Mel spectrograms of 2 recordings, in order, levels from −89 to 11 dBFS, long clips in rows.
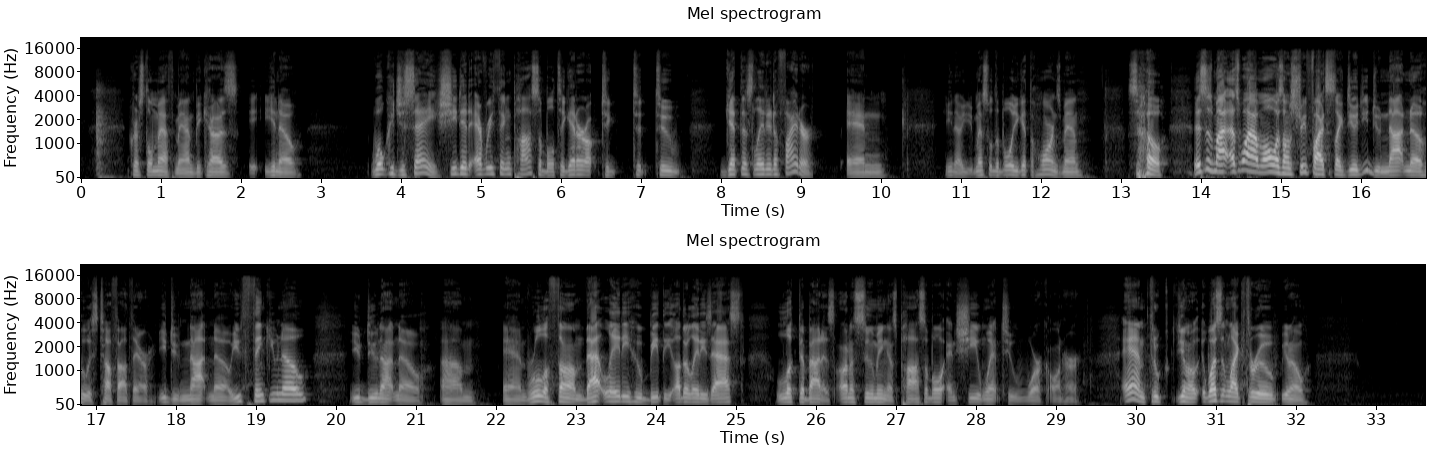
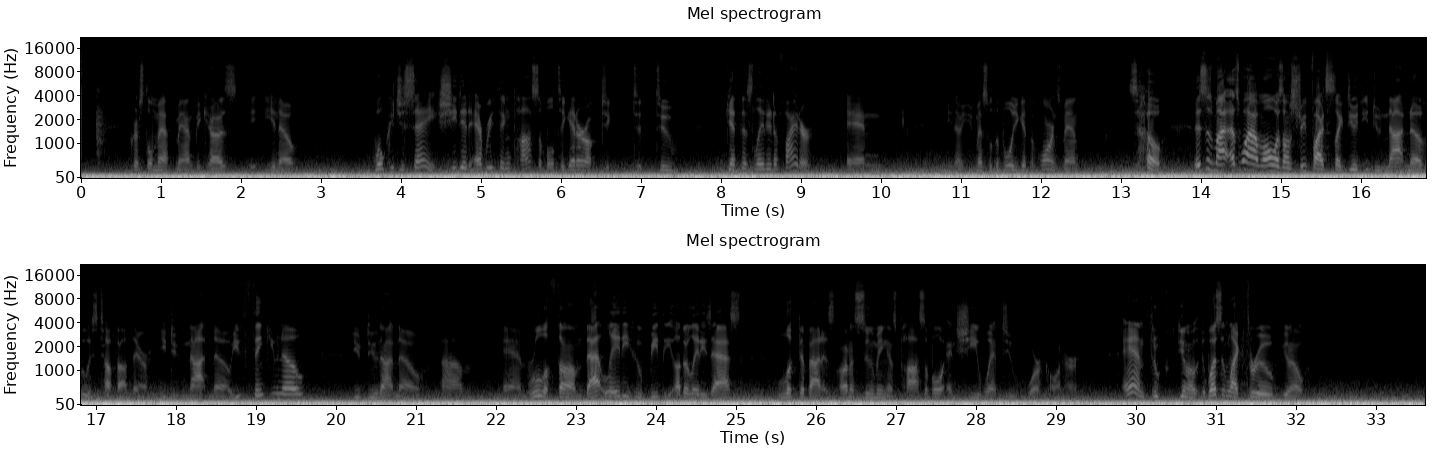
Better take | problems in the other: first | low rumble; loud; throughout; 1 dB below the speech

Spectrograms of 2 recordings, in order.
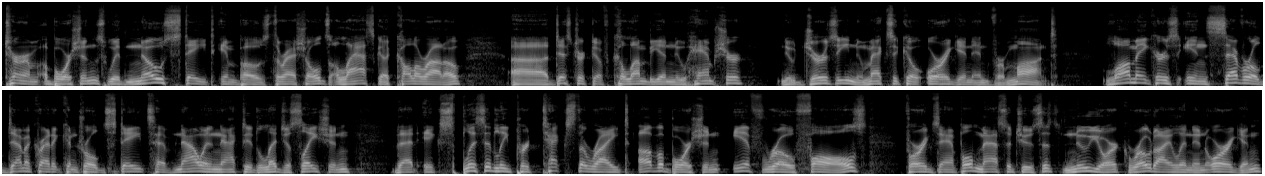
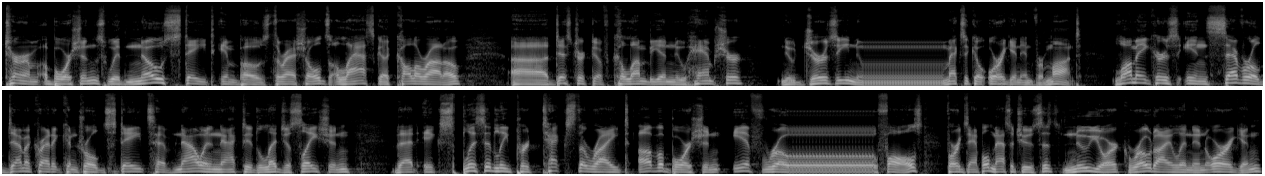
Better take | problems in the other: first | audio freezing; at 8.5 s for 1 s and at 20 s for 1 s

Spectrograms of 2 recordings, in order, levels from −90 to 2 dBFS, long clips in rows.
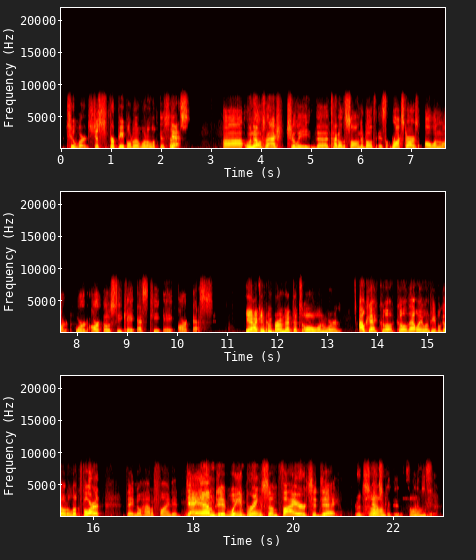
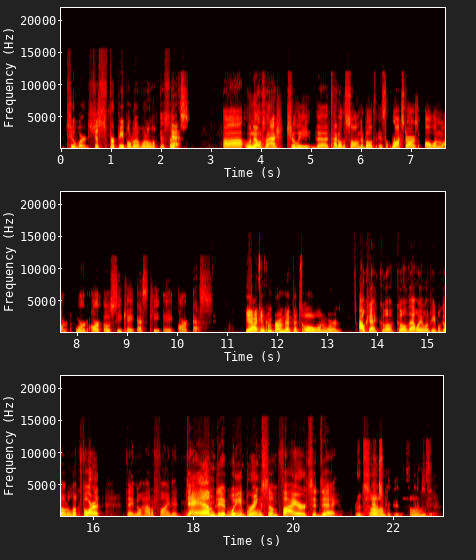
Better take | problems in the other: second | garbled, watery; badly; nothing above 8 kHz; slightly in the second

